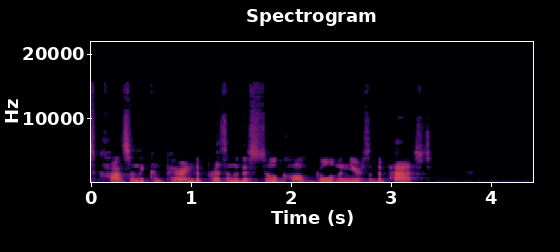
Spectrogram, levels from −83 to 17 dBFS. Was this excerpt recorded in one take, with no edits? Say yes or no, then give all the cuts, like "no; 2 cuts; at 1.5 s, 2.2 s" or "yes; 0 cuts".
yes; 0 cuts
